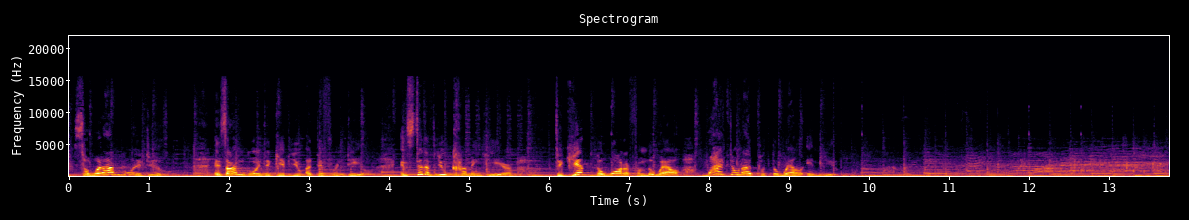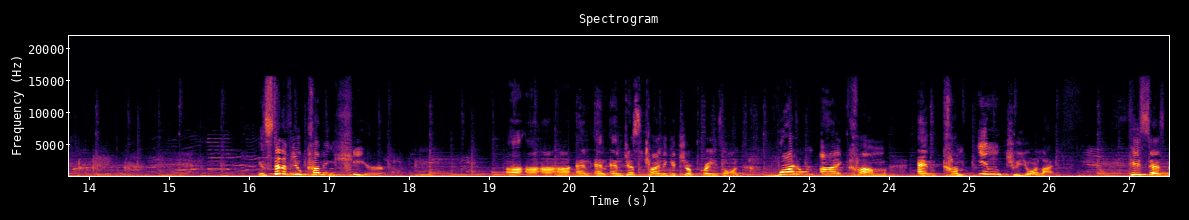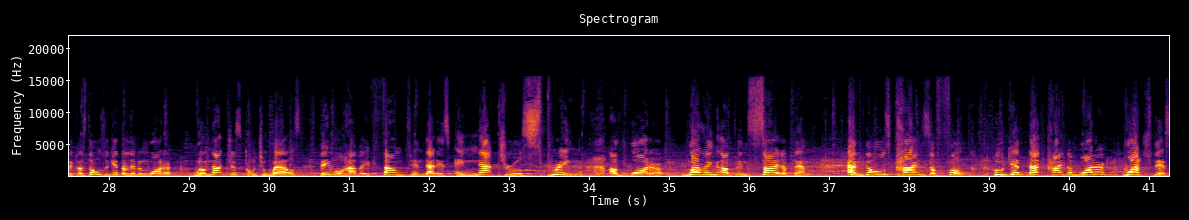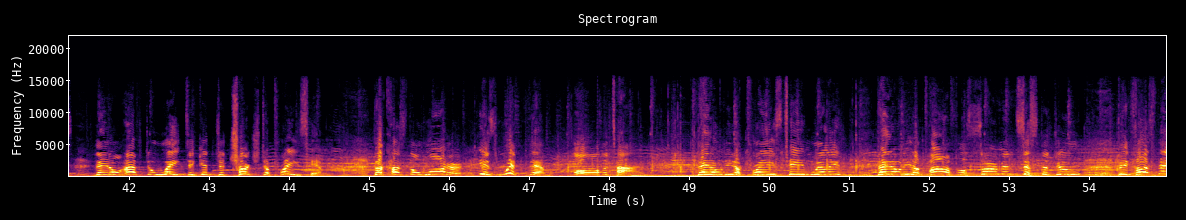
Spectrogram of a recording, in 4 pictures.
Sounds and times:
Music: 0.0s - 54.9s
Speech: 1.8s - 9.6s, 16.1s - 17.7s, 19.2s - 26.1s, 27.0s - 44.4s, 49.1s - 54.9s.

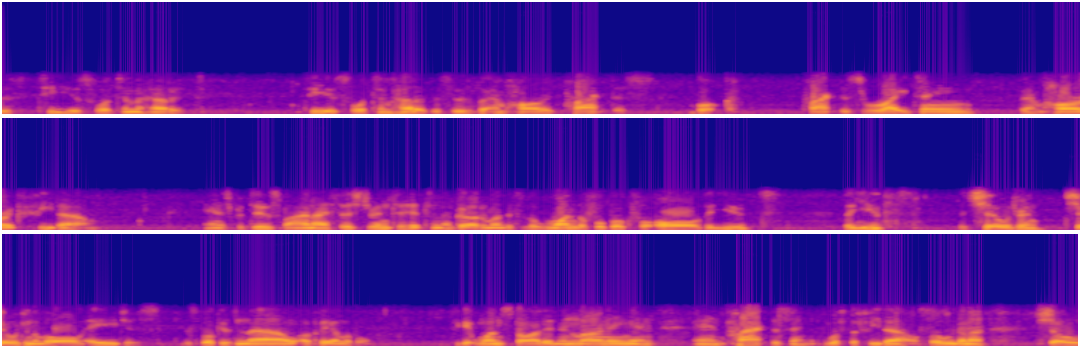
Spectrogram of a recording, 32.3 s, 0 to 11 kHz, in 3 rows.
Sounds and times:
Speech: 0.0s - 2.0s, 3.0s - 7.4s, 8.0s - 11.8s, 12.8s - 18.6s, 19.2s - 25.3s, 26.0s - 32.3s.

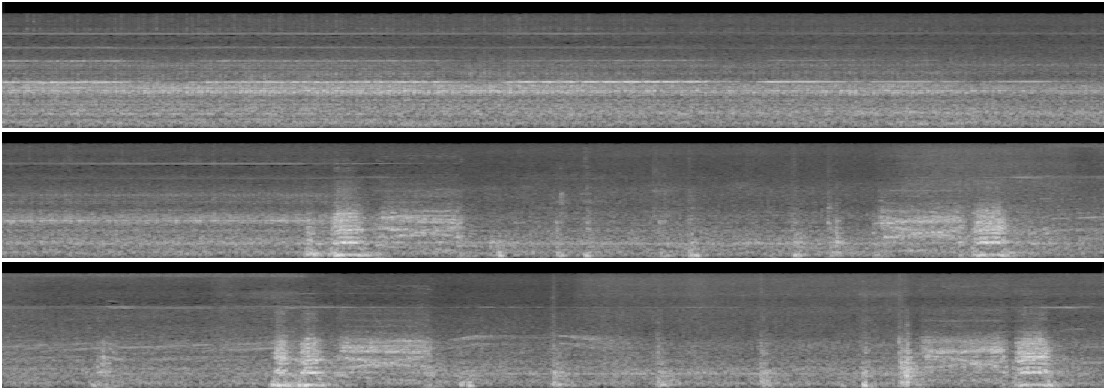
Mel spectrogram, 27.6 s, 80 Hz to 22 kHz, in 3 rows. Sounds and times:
Power tool: 0.0s - 14.0s, 14.8s - 27.5s.

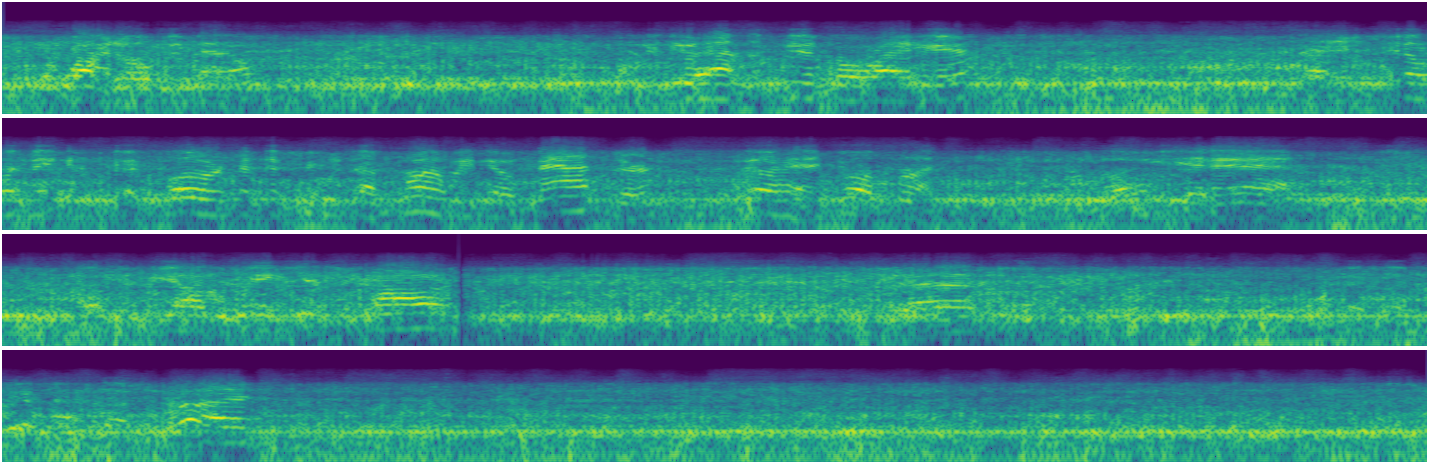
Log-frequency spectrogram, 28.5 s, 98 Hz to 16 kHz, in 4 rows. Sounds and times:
Motorboat, speedboat: 0.0s - 28.5s
Speech: 0.2s - 1.4s, 3.2s - 4.9s, 6.4s - 11.9s, 12.6s - 13.7s, 14.6s - 16.6s, 18.6s - 19.2s, 20.8s - 22.8s.

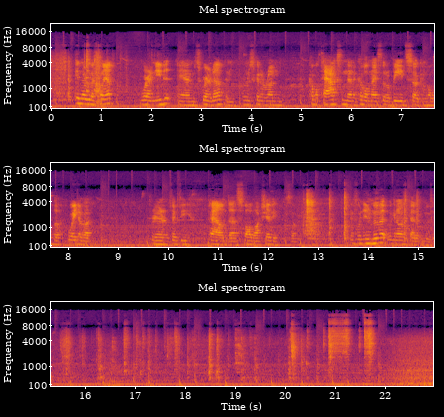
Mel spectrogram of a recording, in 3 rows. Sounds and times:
Music: 0.0s - 22.9s
Speech: 0.5s - 4.6s, 5.2s - 8.5s, 9.6s - 12.7s, 13.6s - 15.4s.

